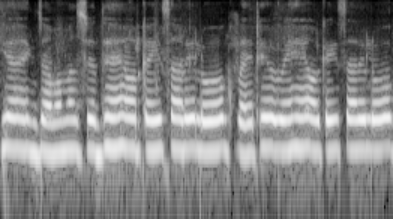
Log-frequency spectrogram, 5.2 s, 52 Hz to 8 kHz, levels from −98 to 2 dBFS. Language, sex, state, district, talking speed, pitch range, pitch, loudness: Hindi, female, Delhi, New Delhi, 195 wpm, 250-260 Hz, 255 Hz, -9 LUFS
